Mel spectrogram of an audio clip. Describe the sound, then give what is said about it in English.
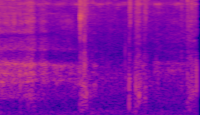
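Footsteps of a man walking around. A few faint, scattered steps with soft scuffs sound over a quiet background hiss. “I am walking around. I didn't intend to be walking around today.”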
